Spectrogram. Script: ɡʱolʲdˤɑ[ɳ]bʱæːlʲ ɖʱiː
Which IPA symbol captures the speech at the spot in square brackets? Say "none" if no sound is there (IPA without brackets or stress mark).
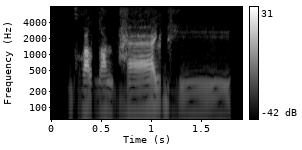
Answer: ɳ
